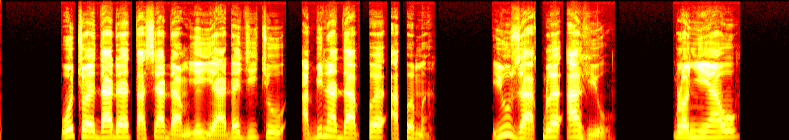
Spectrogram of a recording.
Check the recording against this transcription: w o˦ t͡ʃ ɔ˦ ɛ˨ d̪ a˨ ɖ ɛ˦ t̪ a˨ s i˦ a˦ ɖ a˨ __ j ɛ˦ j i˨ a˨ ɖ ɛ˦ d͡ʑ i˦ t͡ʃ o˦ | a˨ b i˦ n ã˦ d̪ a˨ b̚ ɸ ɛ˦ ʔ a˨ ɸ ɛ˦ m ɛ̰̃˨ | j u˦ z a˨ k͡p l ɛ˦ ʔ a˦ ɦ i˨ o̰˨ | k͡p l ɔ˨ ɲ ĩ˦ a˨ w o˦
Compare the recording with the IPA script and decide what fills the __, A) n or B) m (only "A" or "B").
B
